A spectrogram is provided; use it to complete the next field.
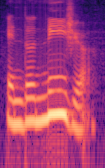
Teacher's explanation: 이 마지막 음절에 zh 하고 이렇게 진동을 많이 주진 않아요. 왜냐면 강세가 없고요. 떨어지는 음이에요. 그래서 zh 약간 샤보다는 지읒 소리가 들어간 zh 라고 발음을 해 주셔야 합니다.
